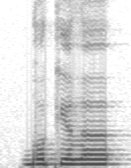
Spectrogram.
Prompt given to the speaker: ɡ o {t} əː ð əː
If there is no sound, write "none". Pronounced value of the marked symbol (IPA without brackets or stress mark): kʲ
